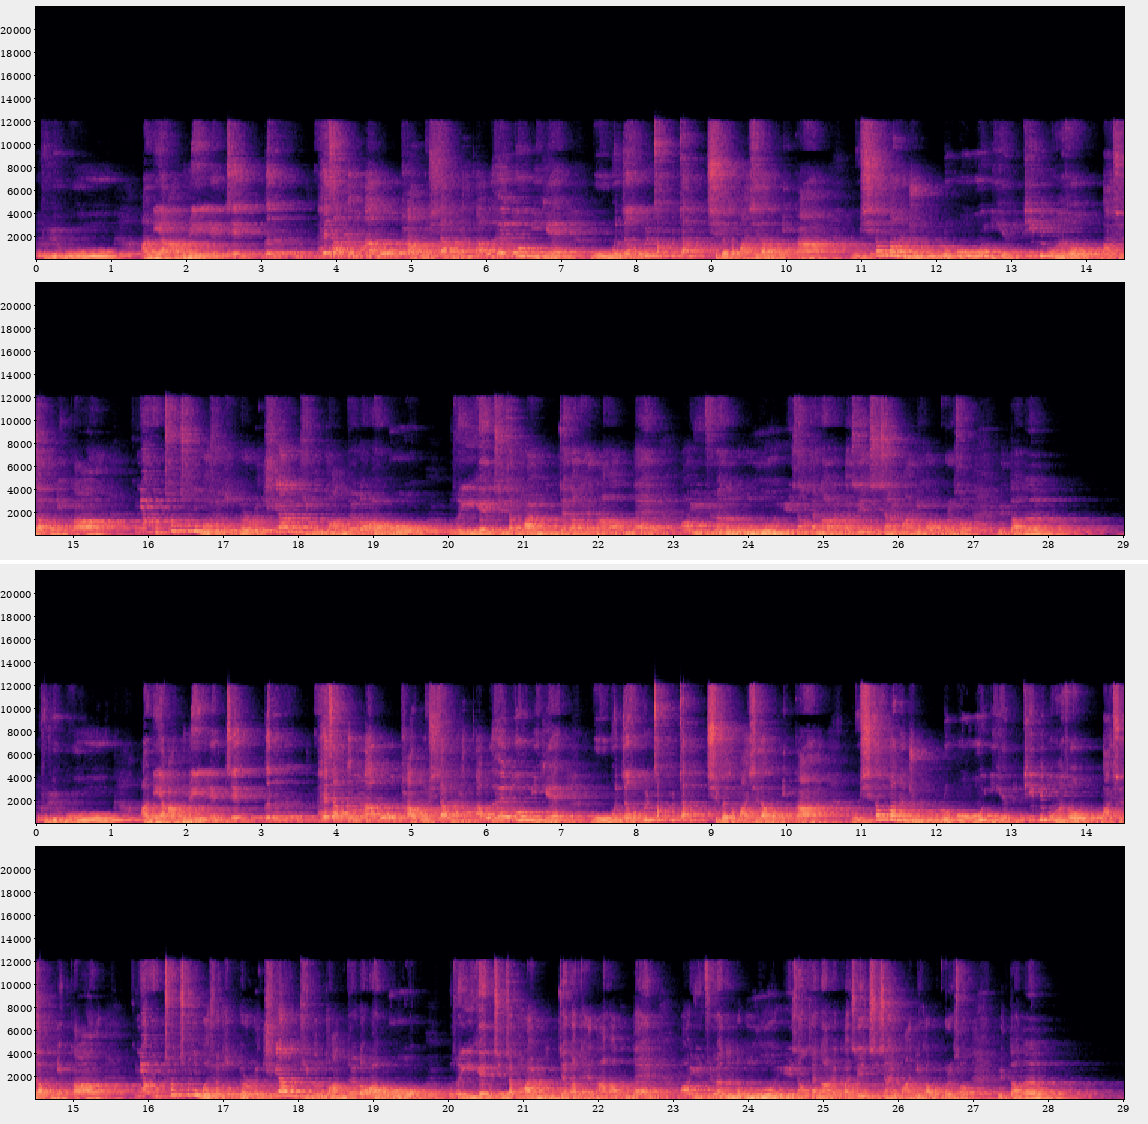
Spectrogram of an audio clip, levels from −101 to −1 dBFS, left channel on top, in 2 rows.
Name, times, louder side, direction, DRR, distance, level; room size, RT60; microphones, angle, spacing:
voice 1, 0.0-2.8 3.0-7.1 7.4-15.4 15.8-19.6 20.0-22.8 23.1-27.9, right 1 dB, 25° right, 0 dB, 1.0 m, -26 dB
13.5 x 7.8 x 3.5 m, 2.3 s
head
